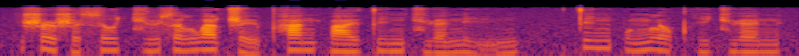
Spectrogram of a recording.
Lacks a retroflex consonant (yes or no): no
